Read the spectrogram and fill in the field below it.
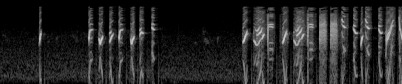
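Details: Wild European goldfinch song opening with one chirp and a quick string of clipped notes, then a loud, dense tumbling twitter of high tinkling and buzzy elements.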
